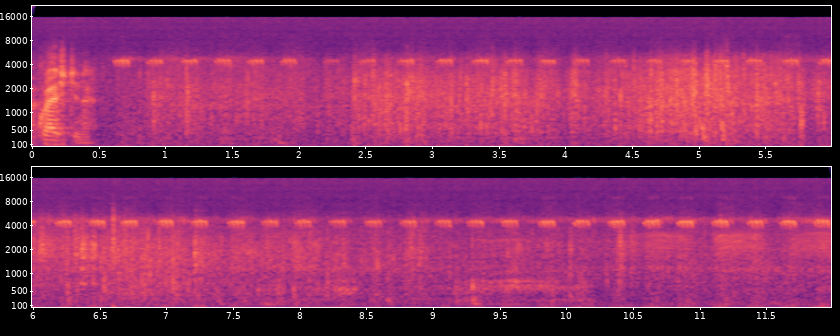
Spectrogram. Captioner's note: crickets chirping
